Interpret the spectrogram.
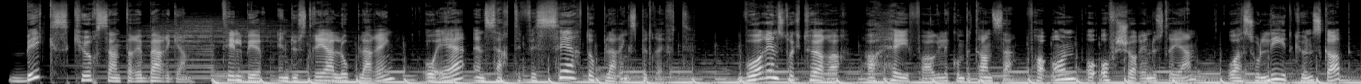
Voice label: Norwegian

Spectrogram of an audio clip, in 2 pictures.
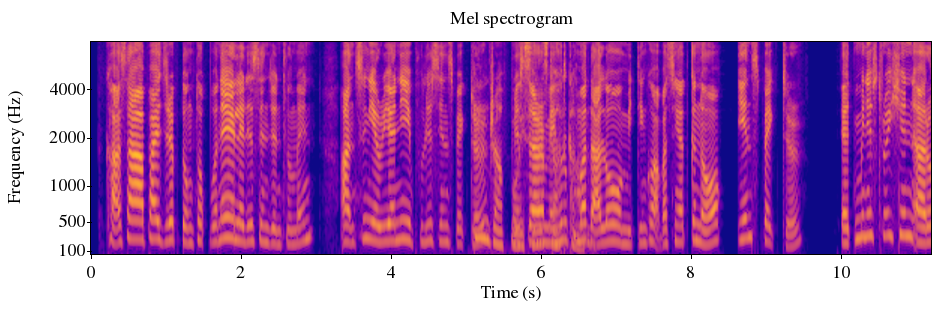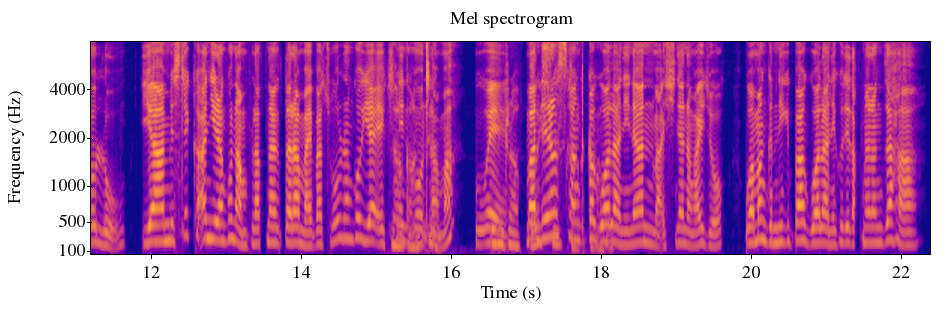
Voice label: Garo

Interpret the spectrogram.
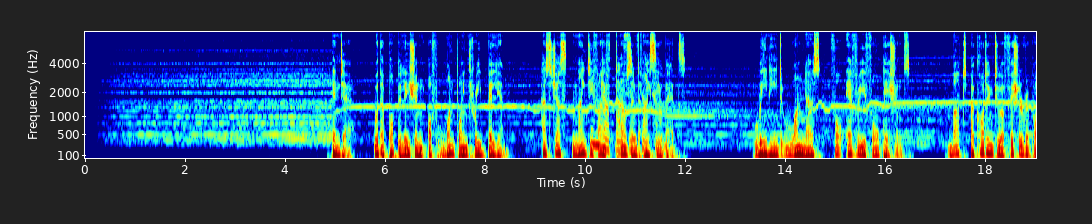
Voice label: English

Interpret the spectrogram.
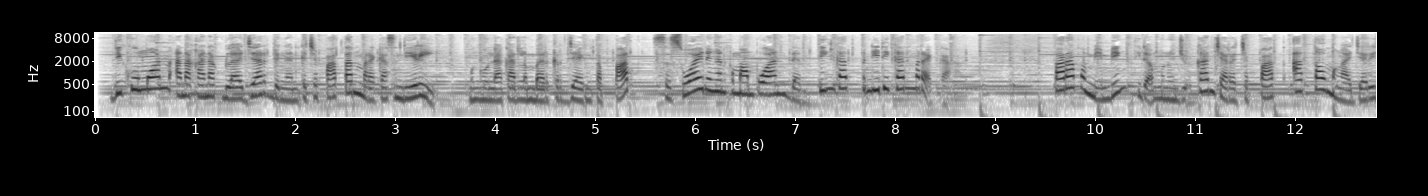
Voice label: Indonesian Bahasa

